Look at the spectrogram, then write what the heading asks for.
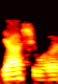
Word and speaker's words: Yahshua: And for those that out there may not be familiar with the term of Yahshua, it's the proper way of saying Jesus by using the Hebrew pronunciation. In the Hebrew alphabet, there are no J's, no D's present in the Hebrew alphabet.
